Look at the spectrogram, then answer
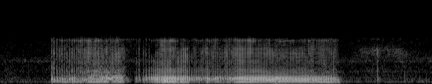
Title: Sophie the Beagle snoring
